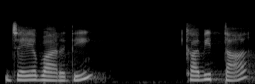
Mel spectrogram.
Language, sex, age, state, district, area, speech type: Tamil, female, 18-30, Tamil Nadu, Krishnagiri, rural, spontaneous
